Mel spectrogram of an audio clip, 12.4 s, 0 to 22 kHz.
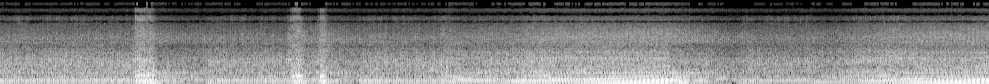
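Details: Cummins 4BT diesel in a Power Wagon on 37s, first start since 2015 (April 2022), temporary battery, 8 psi fuel pressure: even idle clatter lifting and settling with small revs, a few handling bangs; normal idle, runs healthy.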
